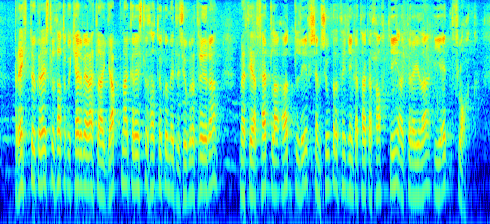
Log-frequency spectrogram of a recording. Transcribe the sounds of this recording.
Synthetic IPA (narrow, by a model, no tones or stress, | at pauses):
pɾejht̪ʏkɾeːjst̪lʏθat̪ʰːʏkʏcʰɛɾvɪɛɾajht̪lɛajapnakɾeːjst̪lʏθḁt̪ʰʏkʏmɪt̪lɪsjuːkɾat̪ʰɾɪðɪɾa | mɛðθiaðfɛt̪laʔœt̪lɪfsɛmsjuːkɾat̪ʰɾɪciŋkat̪ʰaːkaθaht̪iaðkɾeːjðaiejt̪n̥flɔ̰hk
